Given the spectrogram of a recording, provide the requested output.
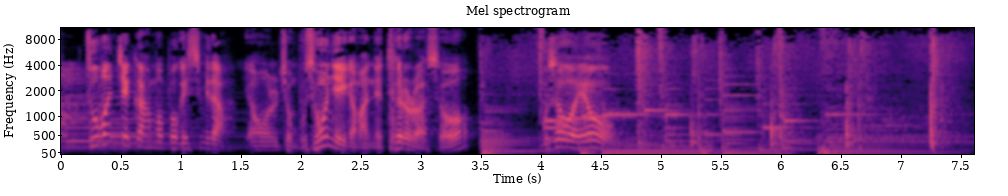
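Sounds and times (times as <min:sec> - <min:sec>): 
speech: 0:00.2 - 0:05.3
heavy footsteps in an echoing hallway: 0:04.7 - 0:07.6.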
